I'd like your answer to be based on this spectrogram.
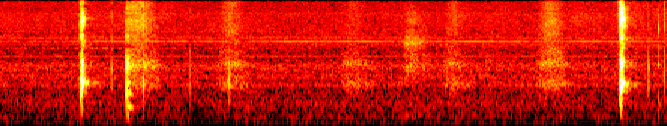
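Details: A few sharp, brief hiccup-like jolts spaced seconds apart in a quiet room from a young boy: hiccups.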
